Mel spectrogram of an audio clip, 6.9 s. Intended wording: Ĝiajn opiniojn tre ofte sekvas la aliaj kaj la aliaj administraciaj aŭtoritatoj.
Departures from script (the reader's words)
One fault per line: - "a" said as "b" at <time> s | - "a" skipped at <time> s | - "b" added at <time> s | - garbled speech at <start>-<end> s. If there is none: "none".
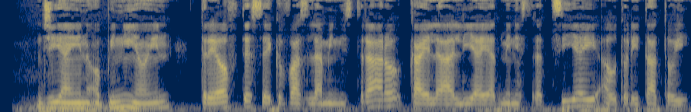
- "aliaj" said as "ministraro" at 3.3 s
